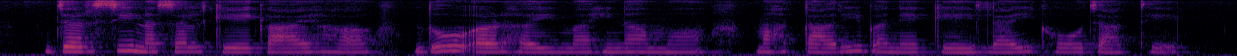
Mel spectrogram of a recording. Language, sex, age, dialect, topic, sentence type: Chhattisgarhi, female, 25-30, Western/Budati/Khatahi, agriculture, statement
